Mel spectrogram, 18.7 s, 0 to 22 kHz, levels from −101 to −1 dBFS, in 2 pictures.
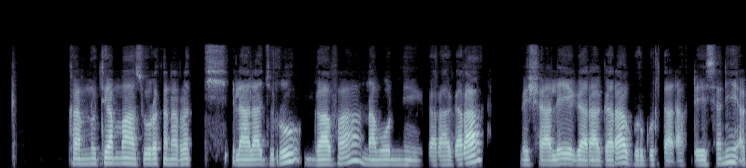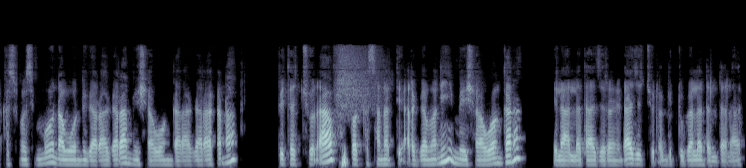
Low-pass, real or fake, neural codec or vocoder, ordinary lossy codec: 7.2 kHz; real; none; MP3, 48 kbps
